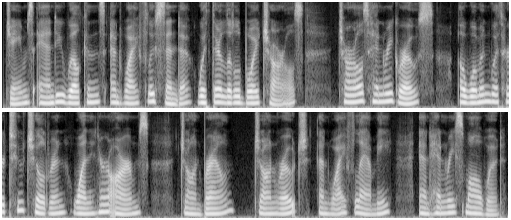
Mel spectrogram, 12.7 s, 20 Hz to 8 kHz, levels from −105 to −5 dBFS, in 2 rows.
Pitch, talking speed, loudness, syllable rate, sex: 170 Hz, 150 wpm, -18 LUFS, 4.6 syllables/s, female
